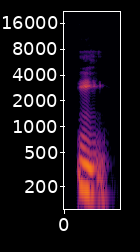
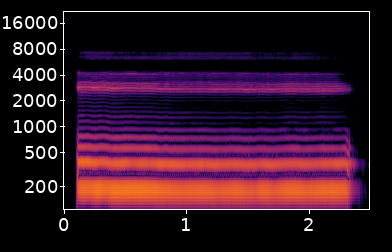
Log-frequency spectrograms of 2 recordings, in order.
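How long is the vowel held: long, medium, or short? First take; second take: short; long. First: The vowel is said at normal short length. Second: The vowel is held for about three seconds. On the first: "Pronounce the sound at standard speed" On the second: "Hold the sound for three seconds"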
